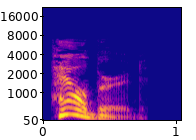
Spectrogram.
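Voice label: "halberd", British English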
